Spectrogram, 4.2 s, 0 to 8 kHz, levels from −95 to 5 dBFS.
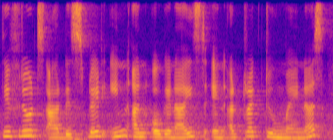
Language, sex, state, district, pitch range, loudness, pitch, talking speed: English, female, Telangana, Hyderabad, 185-255 Hz, -17 LUFS, 225 Hz, 145 wpm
